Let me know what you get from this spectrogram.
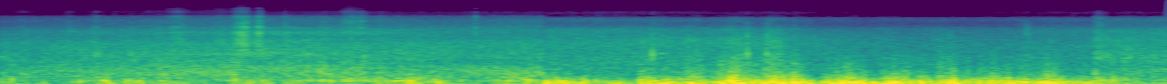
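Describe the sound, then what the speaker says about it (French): Strong gusts of wind buffet the microphone at a mountain summit on Monte Arsenti, growing rougher and louder partway through, with no voices. "Il y a toujours autant de vent."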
